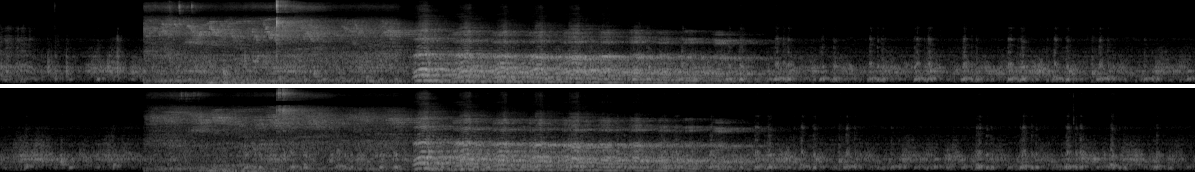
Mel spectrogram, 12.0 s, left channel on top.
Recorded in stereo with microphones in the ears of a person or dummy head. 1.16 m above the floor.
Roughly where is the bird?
Left.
